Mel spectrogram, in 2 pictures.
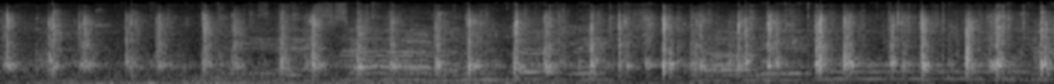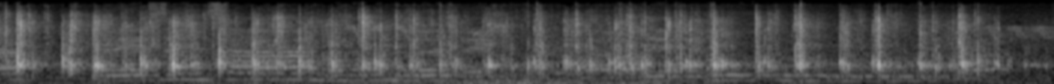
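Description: Horse's hooves clip-clopping at a walk on a paved street as it pulls a carriage, a quick, even run of hoof strikes.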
